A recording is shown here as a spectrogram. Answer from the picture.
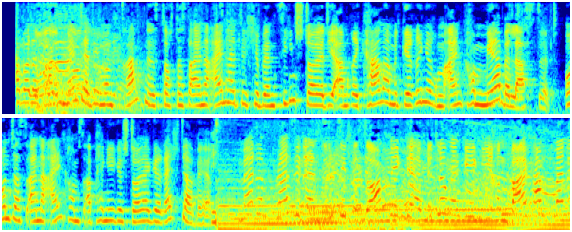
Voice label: Reporterin; Madam Secretary

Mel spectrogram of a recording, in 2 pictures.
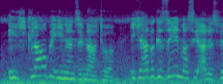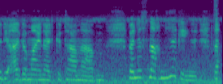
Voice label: Anruferin; The Wire

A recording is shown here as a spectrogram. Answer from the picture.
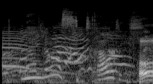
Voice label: Mutter; Ajeets Mutter

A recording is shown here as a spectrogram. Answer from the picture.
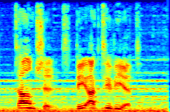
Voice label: Computerstimme Raumschiff; Captain Marvel

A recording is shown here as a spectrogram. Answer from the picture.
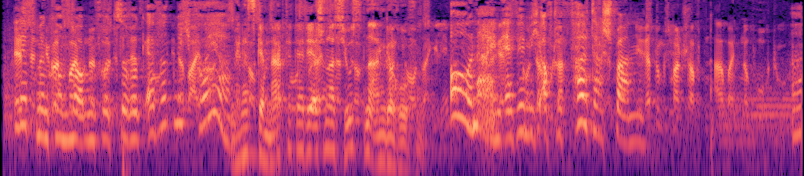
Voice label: TV Sprecher, Stimmproben; Seinfeld

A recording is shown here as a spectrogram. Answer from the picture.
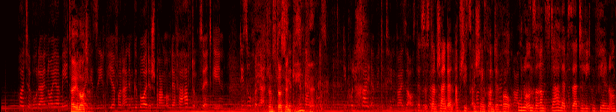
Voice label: Nachrichtensprecherin; The Flash

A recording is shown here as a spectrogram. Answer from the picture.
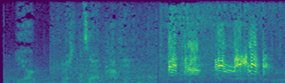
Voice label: Junges Opfer; Patricia Bissette; Boston Strangler

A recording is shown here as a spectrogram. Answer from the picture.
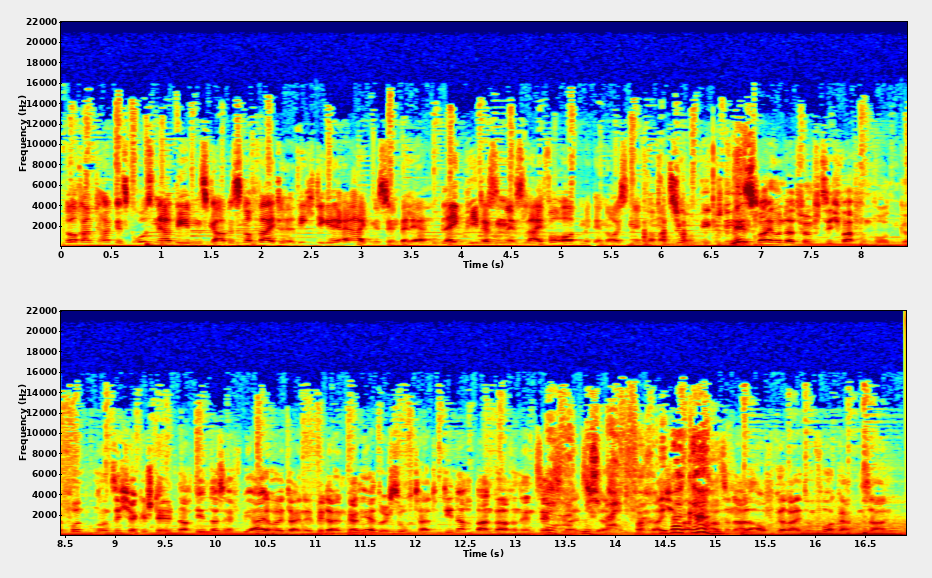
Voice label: Nachrichtensprecher; Stimmproben

